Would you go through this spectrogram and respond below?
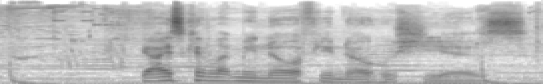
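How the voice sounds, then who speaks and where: Animated man chatting on a game stream. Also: medium pitch, fairly quick. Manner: easygoing, chuckles often while talking. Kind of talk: casual livestream chat, reading viewer comments aloud. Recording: music playing behind the voice.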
